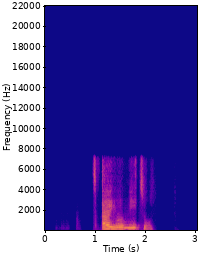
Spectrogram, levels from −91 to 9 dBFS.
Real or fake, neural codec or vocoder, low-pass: fake; codec, 16 kHz, 0.5 kbps, FreqCodec, smaller model; 7.2 kHz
